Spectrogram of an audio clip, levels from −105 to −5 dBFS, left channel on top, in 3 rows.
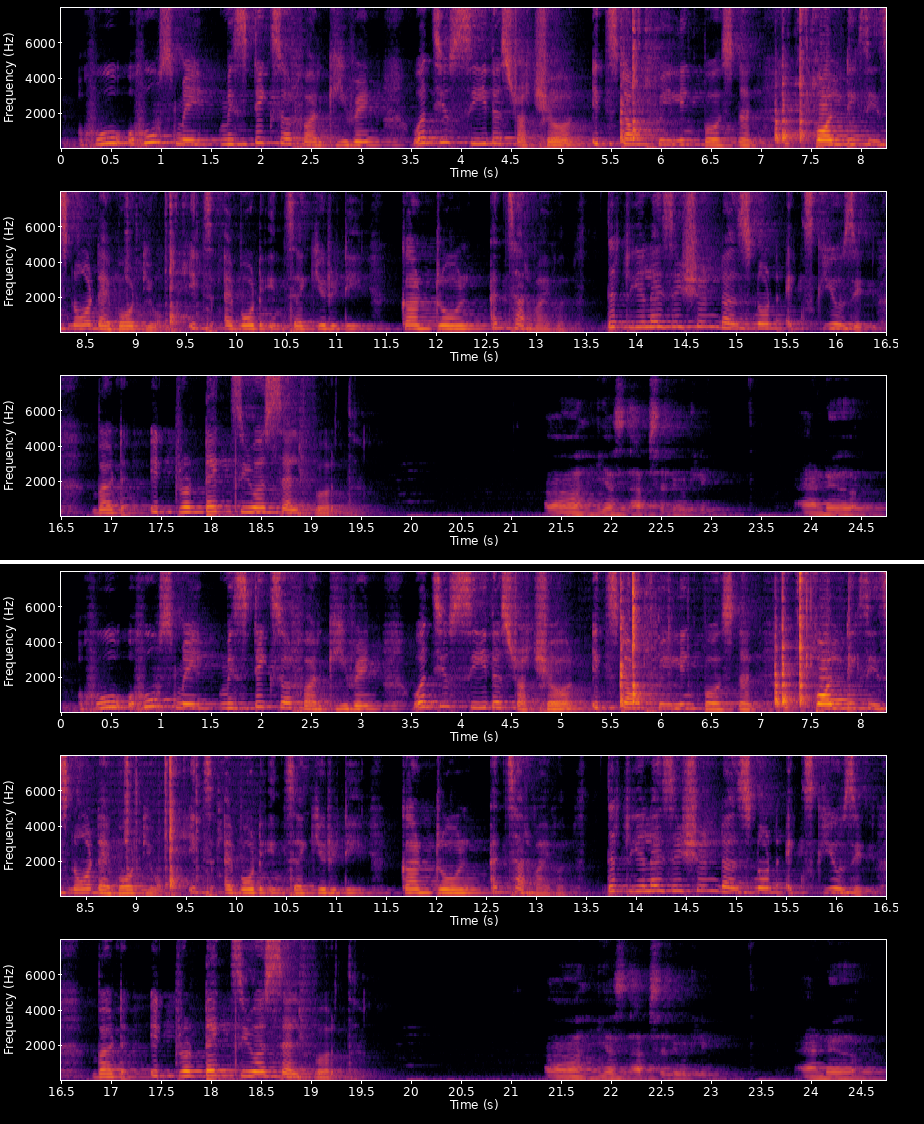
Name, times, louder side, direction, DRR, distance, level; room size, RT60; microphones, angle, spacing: voice 1, 0.2-5.1 5.5-9.2 9.5-11.3 11.7-13.3 13.7-15.4 15.7-19.5, right 1 dB, 5° right, 7 dB, 1.5 m, -43 dB
sound 1, 5.6-6.3 7.1-8.0 8.9-9.8, right 9 dB, 60° right, 0.8 m, -39 dB
voice 2, 21.3-23.0 23.9-24.5, equal, 50° left, 2 dB, 3.5 m, -50 dB
22.5 x 15.0 x 9.9 m, 1.1 s
head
